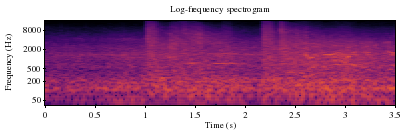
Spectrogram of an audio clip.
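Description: Tank guns fire with loud booms.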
